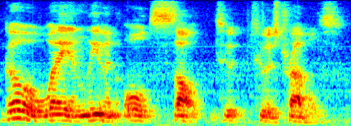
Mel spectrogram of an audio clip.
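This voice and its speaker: A man voicing an old male frog sea captain who talks in hearty, loud exclamations. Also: medium pitch, measured pace, lightly acted. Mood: grumbling. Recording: roomy, slightly distant, faint hum.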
